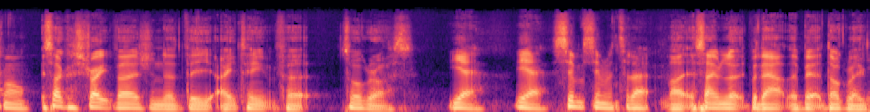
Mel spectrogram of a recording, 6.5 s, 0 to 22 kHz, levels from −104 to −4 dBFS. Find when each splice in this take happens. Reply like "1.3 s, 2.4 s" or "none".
4.4 s, 5.6 s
